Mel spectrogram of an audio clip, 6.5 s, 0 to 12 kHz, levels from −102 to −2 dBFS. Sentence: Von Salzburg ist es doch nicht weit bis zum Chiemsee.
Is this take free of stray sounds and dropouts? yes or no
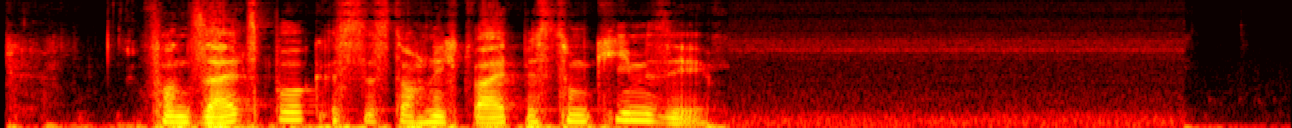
yes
